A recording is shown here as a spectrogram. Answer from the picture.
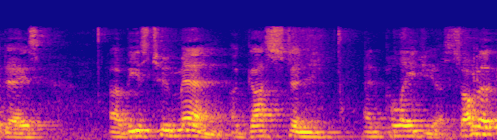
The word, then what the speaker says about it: Augustine: Let me just stop and say right now, it's pronounced Augustine.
